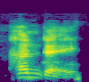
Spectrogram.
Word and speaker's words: Hyundai: salesman was like okay here's the easiest way to remember hyundai like sunday i said okay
